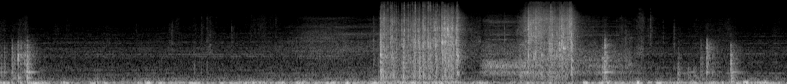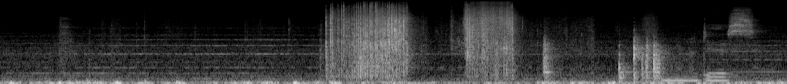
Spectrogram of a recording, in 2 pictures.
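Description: A tarot deck is shuffled in a few quick, crisp riffling bursts spread across a quiet room with a low background hum.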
